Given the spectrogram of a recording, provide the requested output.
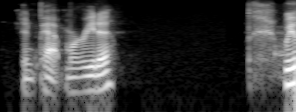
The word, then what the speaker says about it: Morita: Ralph Macchio and Pat Morita we like to say we like to in my house we like to mispronounce the name so we call it we say Pat Moriarty and Ralph's muchacho you know that movies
